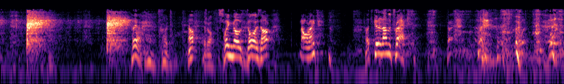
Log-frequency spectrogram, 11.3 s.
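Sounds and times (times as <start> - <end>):
gunshot fired to shoot the lock off a handcar shed: 0.6 - 1.2
speech: 2.6 - 6.7, 7.3 - 8.4, 9.6 - 10.4
laughter: 9.0 - 11.2.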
